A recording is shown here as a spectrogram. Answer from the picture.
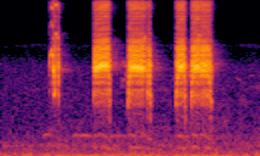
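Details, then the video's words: Black francolin's grating call: one brief clipped note, then two drawn-out buzzy rasps and a rapid closing pair of harsh notes, loud and clear against a quiet background. "Kala teetar awaaz | کالا تیتر آواز | Black francolin voice | Teetar ki awaz"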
